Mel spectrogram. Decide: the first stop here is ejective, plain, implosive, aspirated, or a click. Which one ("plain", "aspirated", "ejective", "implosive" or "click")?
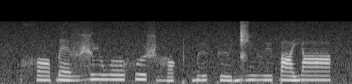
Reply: implosive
